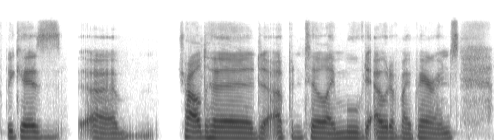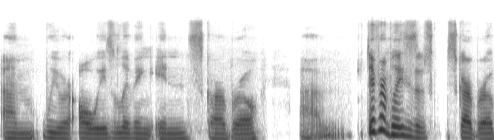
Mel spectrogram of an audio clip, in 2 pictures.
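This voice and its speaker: A woman's voice: low-pitched, dry recording. A chatty woman in her twenties, guest on a casual radio talk show, who laughs easily. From Canada. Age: 20s. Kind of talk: casual interview chat.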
